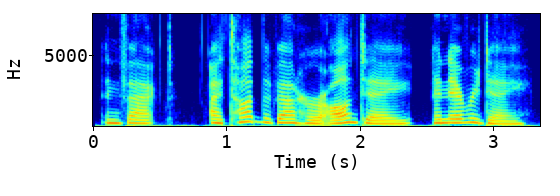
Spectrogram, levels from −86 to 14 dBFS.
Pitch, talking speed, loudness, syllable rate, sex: 245 Hz, 195 wpm, -16 LUFS, 5.4 syllables/s, female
